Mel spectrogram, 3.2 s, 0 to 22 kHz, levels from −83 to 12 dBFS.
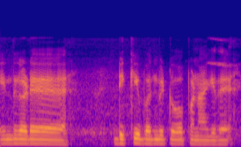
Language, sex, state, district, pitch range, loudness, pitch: Kannada, male, Karnataka, Bangalore, 100-110 Hz, -16 LUFS, 110 Hz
